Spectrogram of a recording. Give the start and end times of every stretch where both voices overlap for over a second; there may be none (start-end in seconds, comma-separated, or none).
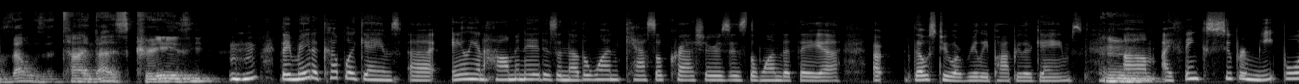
none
